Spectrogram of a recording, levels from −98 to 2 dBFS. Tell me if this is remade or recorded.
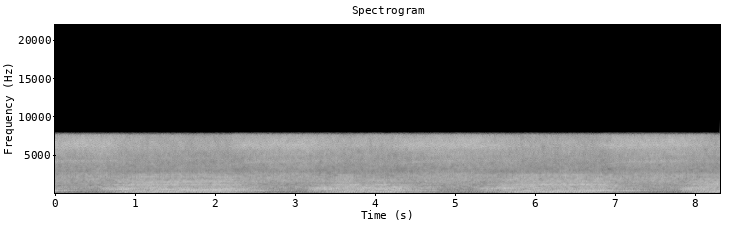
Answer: remade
